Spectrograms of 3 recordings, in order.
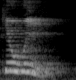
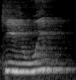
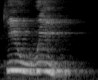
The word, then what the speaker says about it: kiwi: kiwi the green fruit we say here kiwi not kiwi we say kiwi okay kiwi so ketchupi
